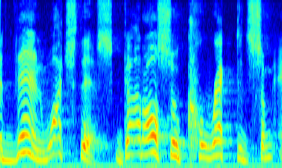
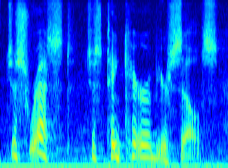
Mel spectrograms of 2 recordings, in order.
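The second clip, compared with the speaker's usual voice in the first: soft; 2 semitones higher, 11 dB quieter than usual. Real, not acted. Tender pastoral aside.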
